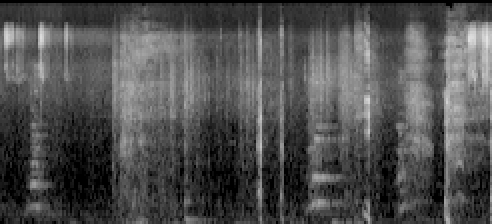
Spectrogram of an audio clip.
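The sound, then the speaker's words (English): A dog makes a string of short, uneven noises, with whiny yelps and huffing bursts scattered across a few seconds over a low background rumble. “Between my mother and my dog.”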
